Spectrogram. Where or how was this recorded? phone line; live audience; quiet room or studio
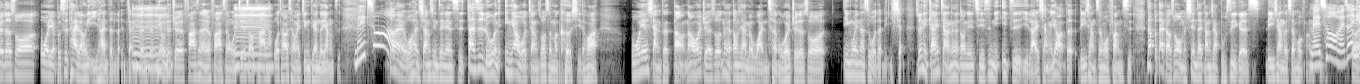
quiet room or studio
